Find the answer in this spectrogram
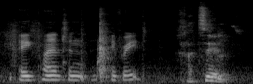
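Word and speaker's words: חציל: Chatzil. Chzil. Chatzil. It's H-A-T-Z-I-L. Chatzil. There you go. Chatzil. Yeah, you really need to spit out everything.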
